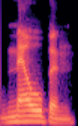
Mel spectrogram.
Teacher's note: the spelling, We but do. it's a schwa sound on that second syllable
